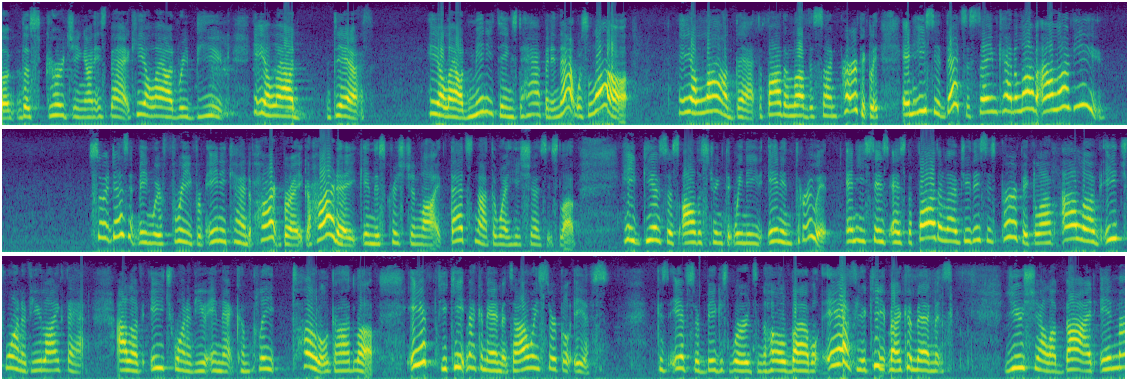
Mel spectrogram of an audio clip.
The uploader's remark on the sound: Recorded 11/11/1975 at Whitesburg Baptist Church.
